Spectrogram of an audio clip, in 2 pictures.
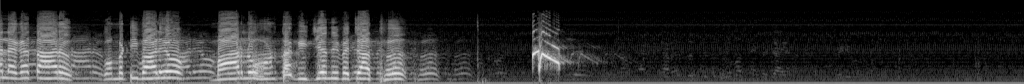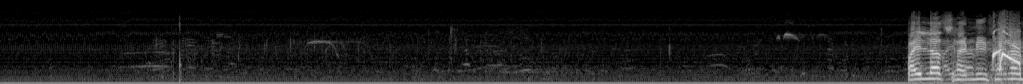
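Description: A man announces loudly through a loudspeaker, with a sing-song voice.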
